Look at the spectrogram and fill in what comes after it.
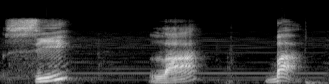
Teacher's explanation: A antepenúltima. O ba é a última sílaba, lá é a penúltima, só que a sílaba mais forte é o si.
